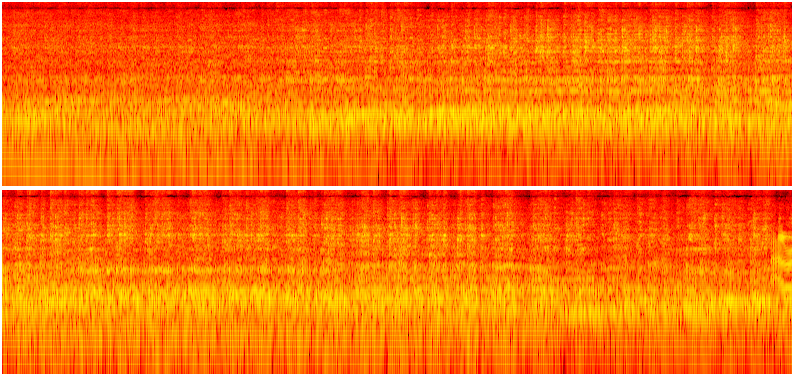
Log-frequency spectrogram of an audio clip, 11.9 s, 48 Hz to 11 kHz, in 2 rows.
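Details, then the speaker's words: Warm V8 idle on a cammed, supercharged Corvette Z06 with Corsa exhaust after doing the service-bulletin fix, valves cycled; steady even rumble, constant pinging rattle formerly from the passenger-side exhaust now gone; no exhaust valve rattle. "more rattle before you just heard like a constant like pinging noise and i'm not hearing that now"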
